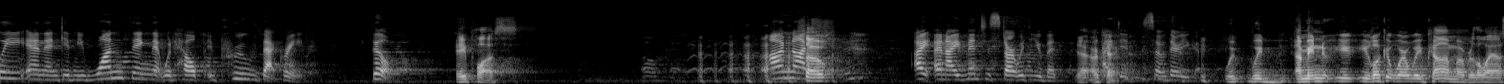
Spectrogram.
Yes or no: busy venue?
yes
